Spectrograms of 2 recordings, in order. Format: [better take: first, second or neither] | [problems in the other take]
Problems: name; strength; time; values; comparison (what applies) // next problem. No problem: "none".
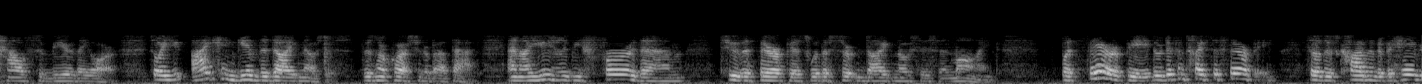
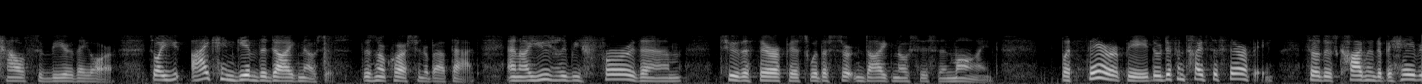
second | room echo; dies away in 0.2 s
